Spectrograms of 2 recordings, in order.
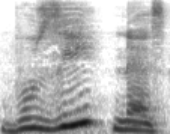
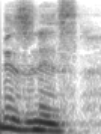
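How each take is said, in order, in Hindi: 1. पहला अक्षर 'boo' जैसा सुनाई देता है। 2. पहला अक्षर 'biz' जैसा सुनाई देता है। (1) "इसको याद कराना है बुजीनेस, बी यू बू" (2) "इसको हम पढ़ते हैं बिजनेस"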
